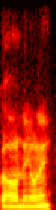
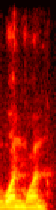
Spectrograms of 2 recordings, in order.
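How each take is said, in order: First: It does not sound like the English number. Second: It sounds like the English number one, twice.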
